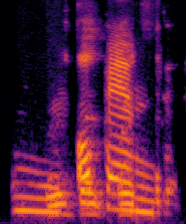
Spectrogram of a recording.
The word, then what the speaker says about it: opened: Open is no, mister, because I have an N at the end, no a T and a D. We pronounce ED when you have T or D. And we have here an N.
